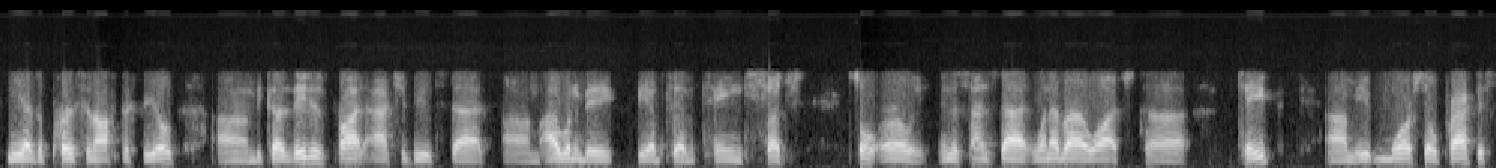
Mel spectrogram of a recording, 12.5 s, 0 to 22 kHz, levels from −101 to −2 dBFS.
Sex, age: male, 20-39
